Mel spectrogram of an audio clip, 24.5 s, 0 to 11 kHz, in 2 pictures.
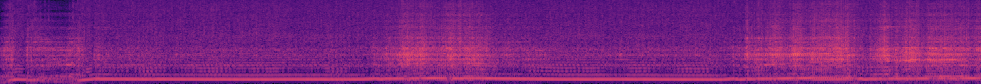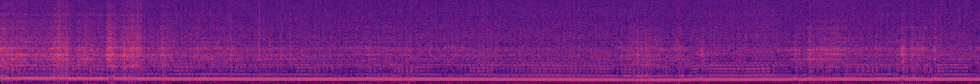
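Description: Kawasaki ZRX1200R inline-four engine running at a steady cruising pitch on the move. The pitch dips and climbs back within the first second, and rises briefly twice, about five and ten seconds in, with a louder rushing noise each time.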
